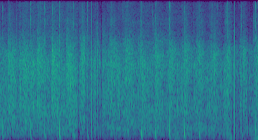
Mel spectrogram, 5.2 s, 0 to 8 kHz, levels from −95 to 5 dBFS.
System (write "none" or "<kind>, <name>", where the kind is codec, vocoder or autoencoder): none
